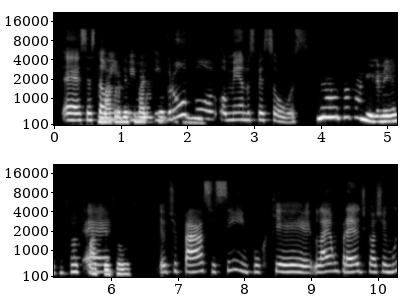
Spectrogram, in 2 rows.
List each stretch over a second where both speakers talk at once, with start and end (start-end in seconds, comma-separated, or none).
0.7-2.3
